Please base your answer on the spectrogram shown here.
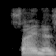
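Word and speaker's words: Synnes: conversation yesterday with audrey sinus who is pronounced sinus as in the nose okay but it's different spelling he's based in oslo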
